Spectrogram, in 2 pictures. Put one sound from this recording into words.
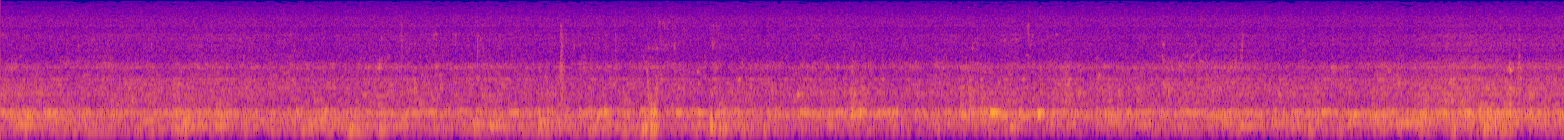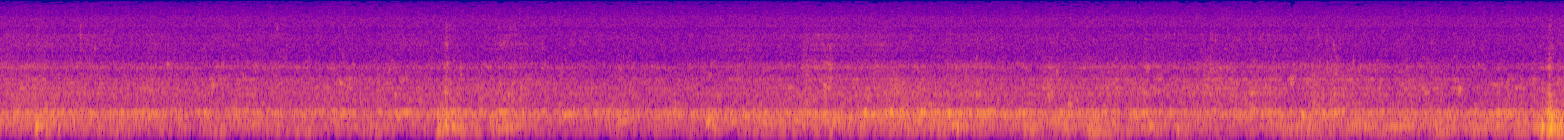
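Muffled underwater splashing and churning of swimmers goes on throughout.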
